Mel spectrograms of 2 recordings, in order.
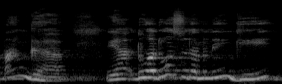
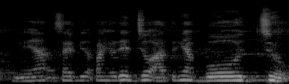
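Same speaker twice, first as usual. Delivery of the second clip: ordinary talk, nothing marked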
